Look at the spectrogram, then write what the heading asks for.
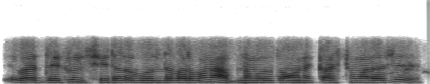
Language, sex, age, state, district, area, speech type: Bengali, male, 18-30, West Bengal, Jhargram, rural, conversation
